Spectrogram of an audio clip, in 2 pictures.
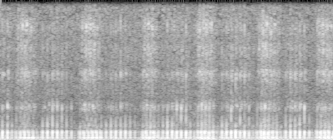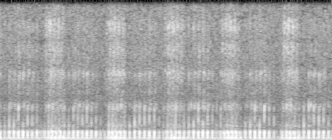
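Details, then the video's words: Cat snoring in a small indoor room, a soothing sound for cats: low, even rumble pulsing about every half second, steady and unbroken for several seconds. "เสียงแมวกรน เปิดให้แมวฟังเคลิ้มๆไปเลยค่ะ | Snoring Cat"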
